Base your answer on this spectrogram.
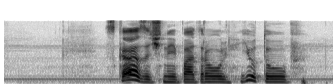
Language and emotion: Russian, sad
